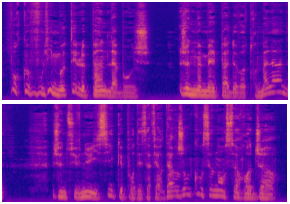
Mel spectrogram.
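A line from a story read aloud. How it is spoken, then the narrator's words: Laughing. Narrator (French): dit le docteur Thorne en riant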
